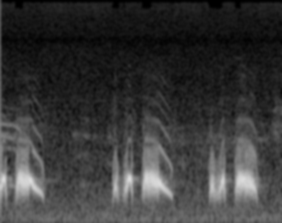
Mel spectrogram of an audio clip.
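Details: Lure cooing of a spotted dove to make doves answer: three low phrases, each a pair of short hoots then a sustained falling croon, separated by short silences.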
